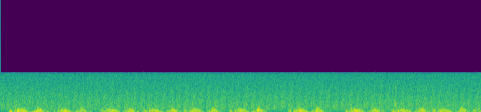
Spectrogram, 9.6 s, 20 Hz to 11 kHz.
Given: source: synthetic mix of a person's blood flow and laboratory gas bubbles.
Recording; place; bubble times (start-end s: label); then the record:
Doppler ultrasound of blood flow; precordium
7.88-7.93 s: bubbles
8.03-8.11 s: bubbles
From the record:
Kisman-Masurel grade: 111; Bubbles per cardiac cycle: 1 to 2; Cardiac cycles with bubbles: 1 to 10%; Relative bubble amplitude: barely perceptible (0.100 to 0.250); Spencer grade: 1 (occasional bubble signal discernible with the cardiac motion signal, with majority of cardiac periods free of bubbles); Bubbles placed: anywhere in the cardiac cycle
